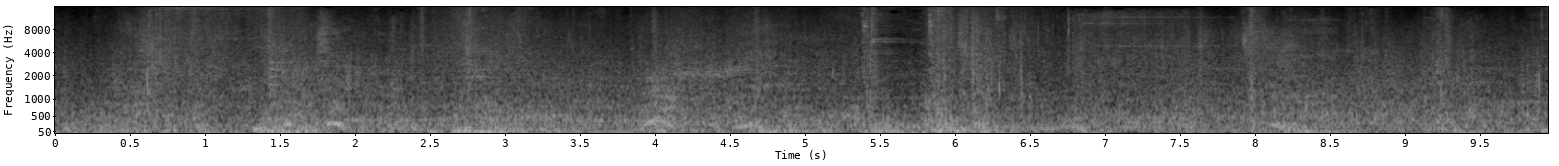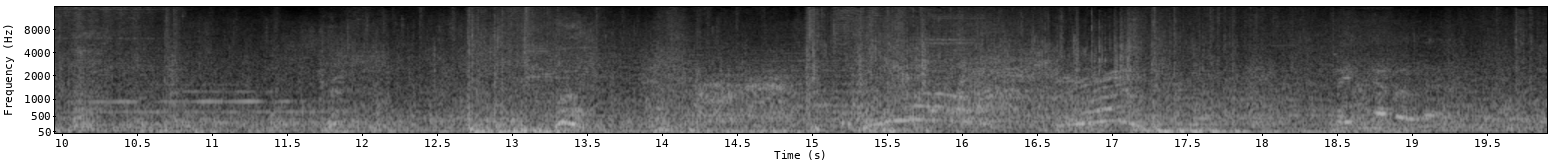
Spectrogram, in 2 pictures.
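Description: Monsters screech and shriek.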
